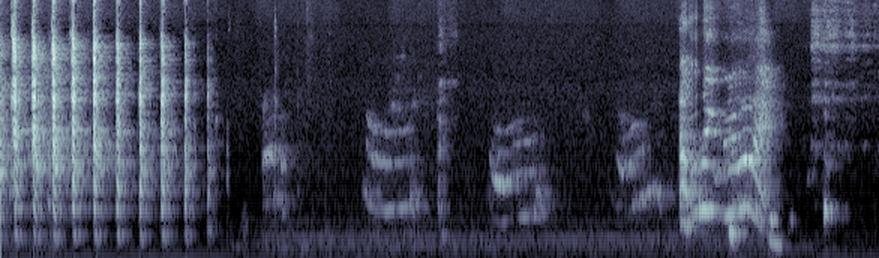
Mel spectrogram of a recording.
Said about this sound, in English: The cat, I hear her in the background. I thought it was a bunch of kids playing in the background. No, that's not. That cat.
